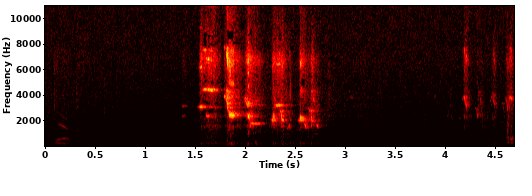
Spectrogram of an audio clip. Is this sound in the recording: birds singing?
yes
